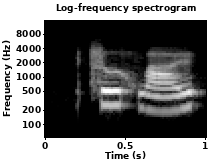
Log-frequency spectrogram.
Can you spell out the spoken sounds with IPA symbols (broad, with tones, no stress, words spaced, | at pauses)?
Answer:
t͡sɹ̩˥xwa˧˥ɪ̯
